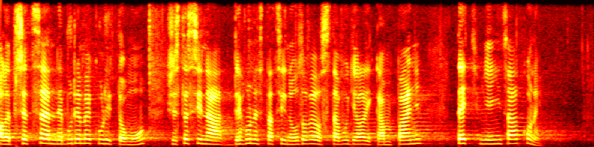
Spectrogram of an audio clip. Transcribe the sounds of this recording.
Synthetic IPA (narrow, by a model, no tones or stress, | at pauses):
ʔalɛpr̝̥ɛt̪t͡sɛnɛbudɛmɛkvuːlɪt̪o̞muʒ̥ɛst̪ɛsɪnadɛɦo̞nɛst̪at͡sɪno̞wzo̞vɛːɦost̪avuɟɛlalɪkampaɲt̪ɛcmɲɛɲɪzaːko̞nɪ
